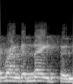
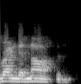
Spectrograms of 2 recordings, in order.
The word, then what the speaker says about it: Ranganathan: um and not nathan a lot of people on tv say ranger nathan he's his family from sri lanka and the correct pronunciation is ranganathan so yeah me and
